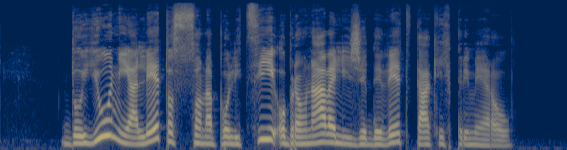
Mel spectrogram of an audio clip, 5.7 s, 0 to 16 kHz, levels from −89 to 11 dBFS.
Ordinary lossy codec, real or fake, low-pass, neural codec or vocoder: none; fake; 14.4 kHz; codec, 44.1 kHz, 3.4 kbps, Pupu-Codec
